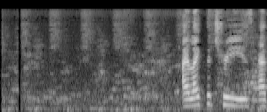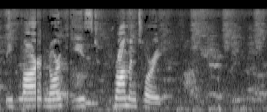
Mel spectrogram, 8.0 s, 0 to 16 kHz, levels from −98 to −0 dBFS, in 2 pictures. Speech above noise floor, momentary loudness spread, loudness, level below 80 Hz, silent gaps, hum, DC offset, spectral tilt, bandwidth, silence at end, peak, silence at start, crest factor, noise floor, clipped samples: 20 dB; 23 LU; -22 LUFS; -62 dBFS; none; none; under 0.1%; -1 dB/octave; 12 kHz; 0 s; -2 dBFS; 0.05 s; 24 dB; -44 dBFS; under 0.1%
